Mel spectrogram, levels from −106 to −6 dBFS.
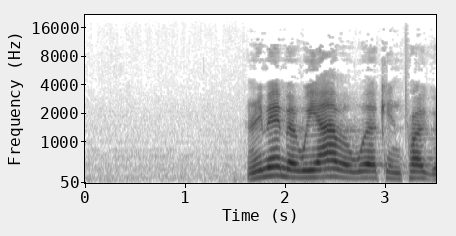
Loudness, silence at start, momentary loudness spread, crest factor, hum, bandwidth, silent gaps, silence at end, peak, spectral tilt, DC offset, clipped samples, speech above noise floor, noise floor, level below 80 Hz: -29 LUFS; 1.6 s; 9 LU; 18 dB; none; 12 kHz; none; 0 s; -12 dBFS; -6 dB/octave; under 0.1%; under 0.1%; 41 dB; -70 dBFS; -78 dBFS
